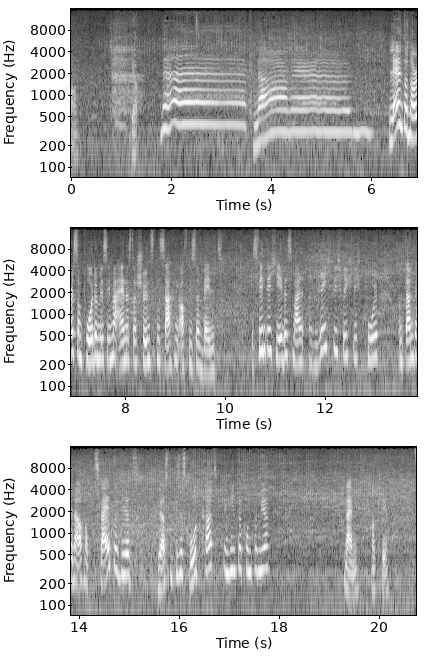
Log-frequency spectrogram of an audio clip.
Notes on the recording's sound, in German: Hintergrundgeräusche gibts oben drauf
